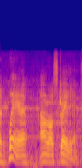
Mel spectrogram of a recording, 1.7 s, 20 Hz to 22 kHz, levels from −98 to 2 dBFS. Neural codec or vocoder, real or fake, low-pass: codec, 24 kHz, 1 kbps, SNAC; fake; 7.2 kHz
